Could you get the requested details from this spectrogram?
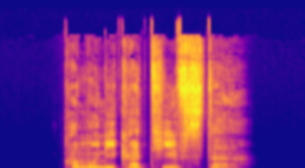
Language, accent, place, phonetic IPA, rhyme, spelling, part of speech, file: German, Germany, Berlin, [kɔmunikaˈtiːfstə], -iːfstə, kommunikativste, adjective, De-kommunikativste.ogg
- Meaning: inflection of kommunikativ: 1. strong/mixed nominative/accusative feminine singular superlative degree 2. strong nominative/accusative plural superlative degree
